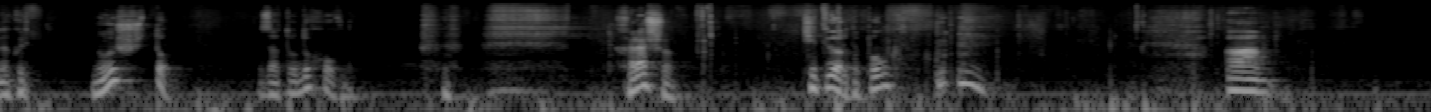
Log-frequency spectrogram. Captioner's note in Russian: смех; откашливается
